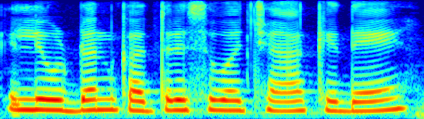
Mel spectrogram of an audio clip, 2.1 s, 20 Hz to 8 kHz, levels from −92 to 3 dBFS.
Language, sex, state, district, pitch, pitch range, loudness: Kannada, female, Karnataka, Bangalore, 250 Hz, 240-255 Hz, -14 LUFS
